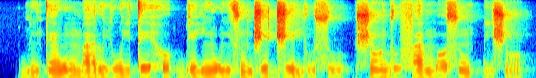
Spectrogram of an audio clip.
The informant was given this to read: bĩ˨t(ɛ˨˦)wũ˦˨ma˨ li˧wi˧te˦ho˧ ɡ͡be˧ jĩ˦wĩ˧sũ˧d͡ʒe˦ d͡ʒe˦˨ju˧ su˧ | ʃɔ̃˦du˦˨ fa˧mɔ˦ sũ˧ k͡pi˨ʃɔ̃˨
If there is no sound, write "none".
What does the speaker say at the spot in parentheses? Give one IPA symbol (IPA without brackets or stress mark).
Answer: ɛ̃˨˦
